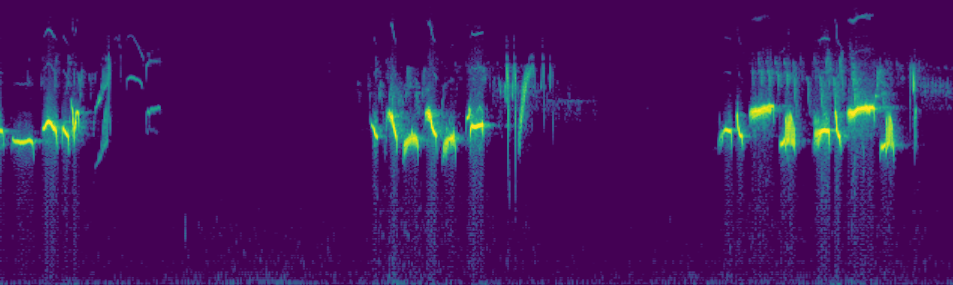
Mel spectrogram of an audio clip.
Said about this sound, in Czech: Pravidelný zpěv celého sboru kosů je slyšet nejlépe z jara, brzy ráno a pak pozdě na večer. Jednotliví kosové zpívají ovšem po celý den.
